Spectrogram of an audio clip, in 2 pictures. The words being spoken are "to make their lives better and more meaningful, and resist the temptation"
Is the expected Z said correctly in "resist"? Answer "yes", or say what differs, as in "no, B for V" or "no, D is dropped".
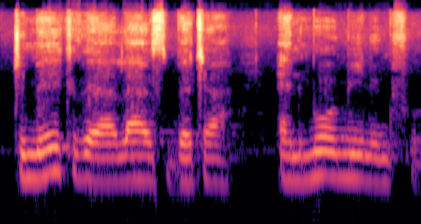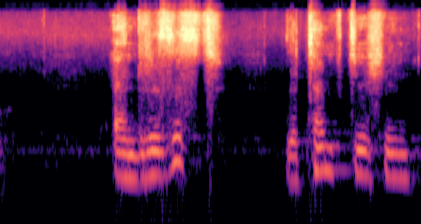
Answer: yes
